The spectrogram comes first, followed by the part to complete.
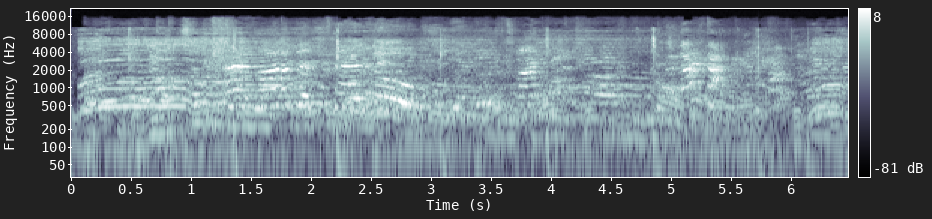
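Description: Children's voices chattering and calling out over one another in a busy crowd.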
